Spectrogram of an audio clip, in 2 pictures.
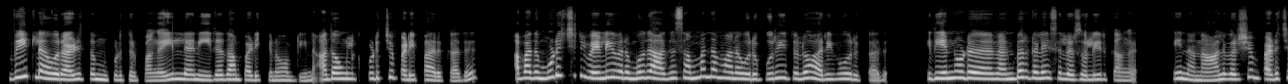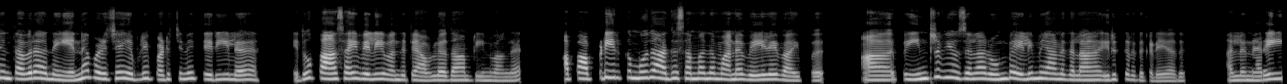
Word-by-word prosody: வீட்ல 330 -1 +5
ஒரு 240 - +4
அழுத்தம் 235 +1 +1
குடுத்துருப்பாங்க. 185 -3 -5
"இல்ல. 250 -1 +2
நீ - - +1
இதை 220 - 0
தான் 225 -1 +1
படிக்கணும்." 195 -1 -4
அப்படின்னு. 180 0 -8
அது 230 - 0
அவங்களுக்கு 260 -2 0
பிடிச்ச 280 +3 -4
படிப்பா 215 0 0
இருக்காது. 180 +4 -5 0.4
அப்போ 275 +2 +2
அத 290 - +1
முடிச்சுட்டு 410 +2 -1
வெளியே 290 +4 +5
வரும்போது, 290 +1 +2
அது 255 +3 -1
சம்மந்தமான 305 -2 +1
ஒரு 240 -1 0
புரிதலோ, 270 0 -1
அறிவோ 240 +3 -2
இருக்காது. 95 - -8 0.4
இது 275 - +2
என்னோட 295 +1 +4 0.3
நண்பர்களே 285 +3 +2
சிலர் 240 -4 -1
சொல்லியிருக்காங்க. 215 -4 -4 0.4
"ஏய்! 275 0 +3
நான் 200 -3 -2
4 200 +5 +1
வருஷம் 290 +6 -2
படிச்சேன் 270 +4 0
தவிர, 260 +3 +3
அதில 235 -4 0
என்ன 255 +8 +1
படிச்சேன்? 275 +1 +1
எப்படி 260 +4 -3
படிச்சேனே 250 +4 -2
தெரியல. 230 0 -1 0.6
ஏதோ 260 - -1
பாஸாயி 265 +1 +5
வெளிய 250 +1 +2
வந்துட்டேன். 210 -2 -3
அவ்ளோதான்." 200 +1 -2
அப்படின்னுவாங்க. 185 -2 -7 0.5
அப்போ 260 +3 -9
அப்படி 260 +6 +1
இருக்கும்போது, 300 +1 0
அது 270 +1 -1
சம்மந்தமான 260 -3 +1
வேலை 225 +2 +2
வாய்ப்பு 185 -1 -5 0.5
அ - - +5 0.2
இப்போ 235 - -10
இன்டர்வியூஸ் 300 -1 0
எல்லாம் 265 -1 +1
ரொம்ப 255 +4 +1
எளிமையானதெல்லாம் 240 -6 0
இருக்கிறது 220 -3 -7
கிடையாது. 165 +1 -7 0.5
அதில 195 +2 -3
நிறைய 215 +6 +1
245 Hz, 155 wpm, -19 LUFS, 210-275 Hz, 0.6 s, வீட்ல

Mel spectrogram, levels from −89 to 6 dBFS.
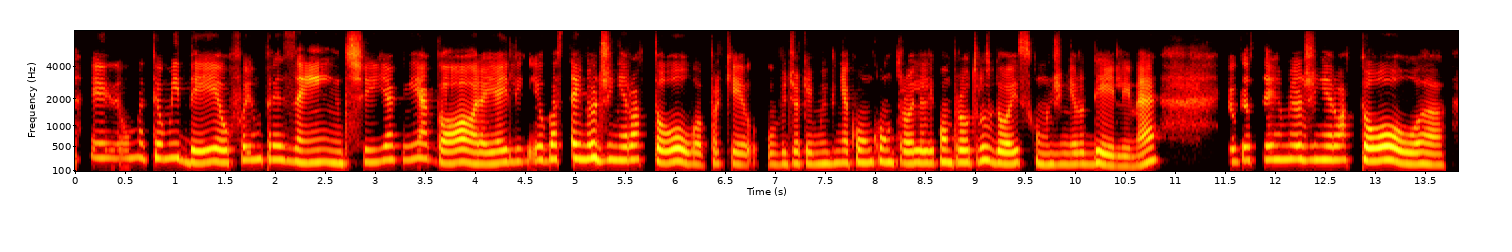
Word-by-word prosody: e 285 -1 -6
o 280 - -10
Matteo 280 -1 -5
me 280 0 -3
deu, 215 0 +1
foi 250 +4 -5
um 260 - -4
presente, 220 -5 -1
e 215 +2 -6 0.2
e 260 +3 -6
agora?". 210 -7 +3
E 190 - -1
aí 205 +1 +1
ele: 220 +1 -6
"Eu 250 - 0
gastei 270 +1 +2
meu 275 +2 +4
dinheiro 250 +1 0
à 265 - -2
toa", 205 -4 +3
porque 195 0 -6 0.2
o 185 0 -9
videogame 190 +1 -5
vinha 205 +1 -4
com 210 +1 -2
1 - - -4
controle, 210 -2 -1
ele 205 0 0
comprou 215 0 +1
outros 230 +4 -1
2 200 -1 +1
com 195 -3 -6
o 180 - -5
dinheiro 185 +1 -5
dele, 170 -5 0
né. 195 +10 +1 0.7
"Eu 220 - -5
gastei 250 +2 -3
o 255 - -2
meu 260 0 0
dinheiro 255 0 -1
à 255 - -2
toa". 195 -7 +5
215 Hz, 185 wpm, -23 LUFS, 195-250 Hz, 0.7 s, toa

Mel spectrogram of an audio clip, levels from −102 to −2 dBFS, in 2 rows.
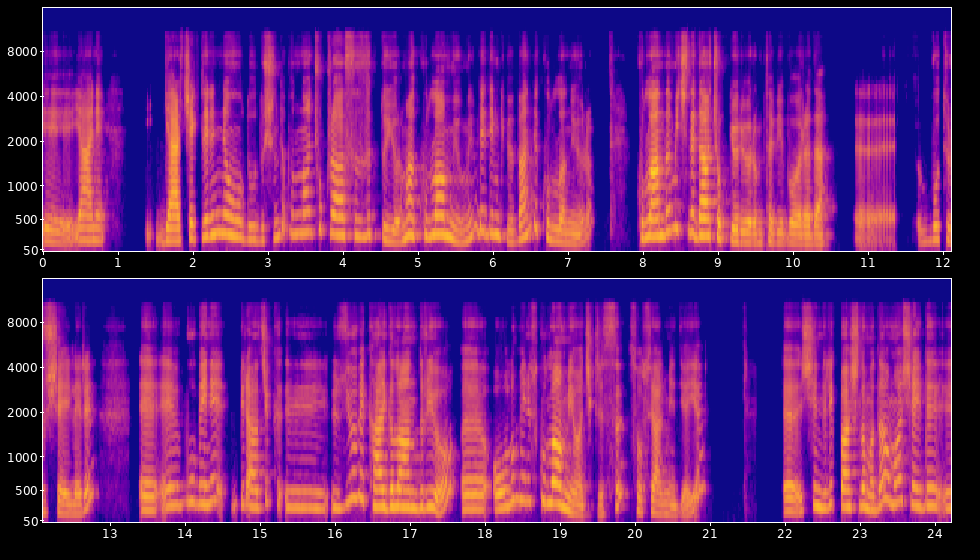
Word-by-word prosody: Eee, 165 -4 -4
yani, 185 -1 0 0.8
gerçeklerin 220 +9 +4
ne 285 - +2
olduğu 215 -7 -1
dışında 225 +6 -6
bundan 295 +1 -4
çok 330 +1 -11
rahatsızlık 265 -1 -1
duyuyorum. 175 -2 -2
Ha, 260 -1 +2
kullanmıyor 260 -8 +3
muyum? 235 - -6
Dediğim 285 -4 -1
gibi, 165 -10 -10
ben 225 - 0
de 380 -3 -6
kullanıyorum. 160 - -4 0.6
Kullandığım 255 +8 +6
için 355 -3 -2
de 280 -4 +1
daha 255 0 +8
çok 225 -3 -1
görüyorum 155 -4 +1
tabii 150 -1 -6
bu 150 - +1
arada, 135 -1 -1 0.3
eee, - - -10 0.3
bu 195 +5 -6
tür 185 -4 -6
şeyleri. 150 - -1 0.6
Eee, 210 - +1 0.3
eee, 275 +1 -3
bu 320 -2 -6
beni 335 +12 -1
birazcık, 275 +3 -3
ııı, 245 -2 -5
üzüyor 280 +12 -4
ve 375 -1 -2
kaygılandırıyor. 255 - +3 0.2
Eee, 220 0 +1
oğlum 255 +11 +1
henüz 335 -1 -7
kullanmıyor 290 - +5
açıkçası, 140 - -6
sosyal 180 - -4
medyayı. 150 - -6 1.1
Iıı, 190 0 +1
şimdilik 260 +4 -1
başlamadı 255 - +3
ama 335 -2 0
şeyde, 270 -5 -1
245 Hz, 130 wpm, -25 LUFS, 185-285 Hz, 1.1 s, daha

